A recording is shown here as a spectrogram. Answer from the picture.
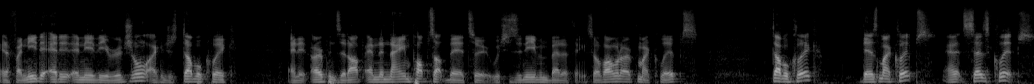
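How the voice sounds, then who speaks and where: Lively intonation comes at a very fast pace in an Australian accent. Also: man, very clean recording, silent background. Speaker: video editing tutor. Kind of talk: tutorial. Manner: casual.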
